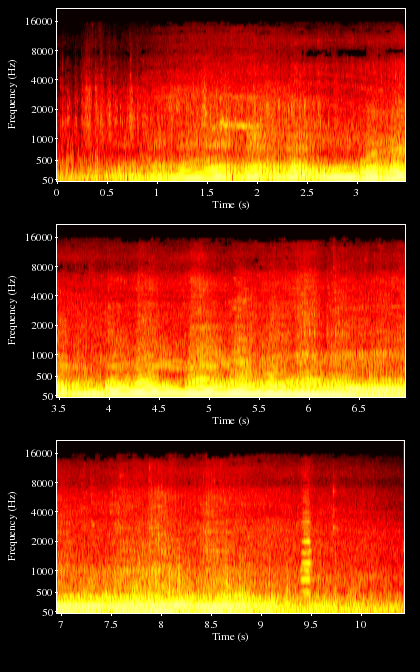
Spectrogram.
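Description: Car engine revving under load while a stuck SUV is towed out of soft sand; its pitch rises and falls, then holds steadier and lower from about six seconds in, fading toward the end.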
